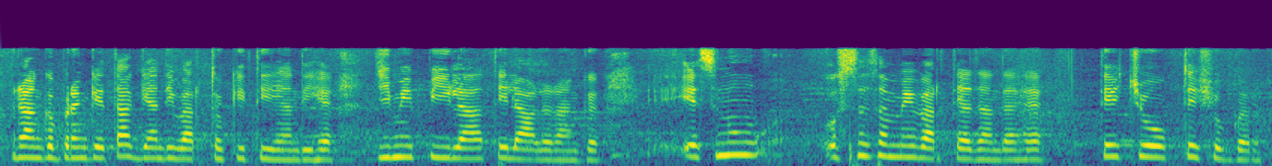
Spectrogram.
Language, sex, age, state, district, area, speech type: Punjabi, female, 18-30, Punjab, Bathinda, rural, spontaneous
